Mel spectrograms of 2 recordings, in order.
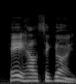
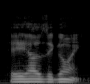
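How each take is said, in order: First: The pitch moves up and down naturally. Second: The pitch stays flat throughout. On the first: The person is speaking spontaneously. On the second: The person is reading from a script.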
